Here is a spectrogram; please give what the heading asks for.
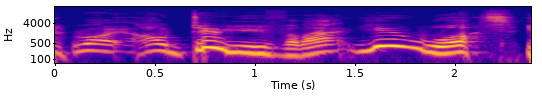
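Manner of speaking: high, loud Cockney football-fan rant; angry Cockney. Retold or imitated. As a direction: imitate a Cockney raging after his team lost. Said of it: "footballer sort of Cockney voices".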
